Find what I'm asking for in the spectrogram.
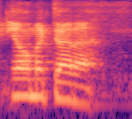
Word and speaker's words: Neil McDonough: Neil McDonald? How do you say that? – Oh, he plays a bad guy in everything. – The steely blue-eyed Neil McDonough.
